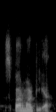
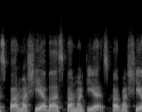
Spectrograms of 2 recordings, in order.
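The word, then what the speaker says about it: spermatia: আর একটা হচ্ছে স্পারমাটাইজেশন হচ্ছে টিনি unicellular spore like structure called স্পারমাটিয়া। একটা স্পারমাশিয়া উচ্চারণ করাটা ভালো।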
